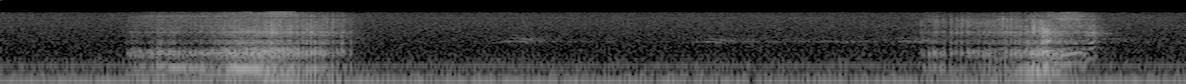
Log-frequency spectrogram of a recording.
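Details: Snoring during sleep, a nightly recording, possibly made with a snore-tracking app.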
